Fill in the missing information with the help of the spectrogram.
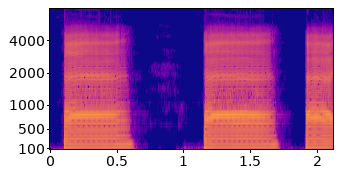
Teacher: tipis itu kita analogikan sambil senyum biar lebih natural pelafalannya maka ketika kita lafalkan bukan o tapi a biasanya dengan kita analogikan sambil sedikit seolah tersenyum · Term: huruf tipis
